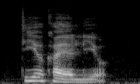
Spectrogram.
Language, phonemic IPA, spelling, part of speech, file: Esperanto, /ˈtio kaj aˈlio/, tio kaj alio, phrase, LL-Q143 (epo)-tio kaj alio.wav
- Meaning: this and that; one thing and another; such and such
